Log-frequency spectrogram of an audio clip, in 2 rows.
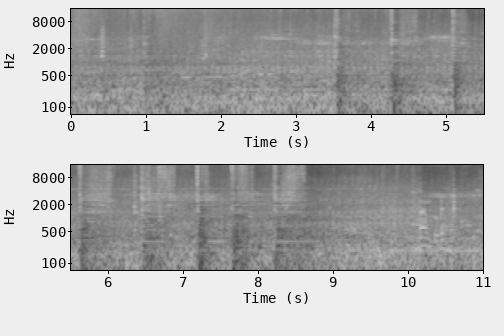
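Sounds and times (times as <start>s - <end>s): metal spatula scraping an iron pan: 3.5s - 8.8s.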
